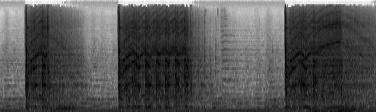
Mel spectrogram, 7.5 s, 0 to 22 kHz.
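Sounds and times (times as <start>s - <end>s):
car engine cranking and starting in the rain: 0.5s - 1.8s, 2.4s - 4.3s, 5.7s - 7.5s.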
